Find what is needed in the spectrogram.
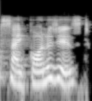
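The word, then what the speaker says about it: psychologist: What साइकोलॉजिस्ट P silent है।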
